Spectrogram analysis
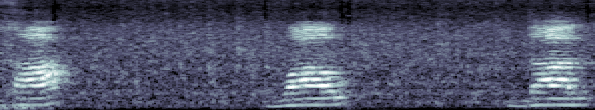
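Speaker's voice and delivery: खा, वाव, दाल said apart with pauses; spelling out letters. Shown as a demonstration. Teacher spells खुद for learners, letters said one by one. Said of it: "ये देखिए".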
